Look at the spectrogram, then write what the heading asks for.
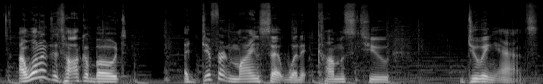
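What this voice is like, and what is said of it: Nasal voice from a cold. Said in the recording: “I've got a bit of a cold at the moment, so I might sound a little bit nasally”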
